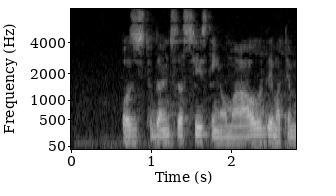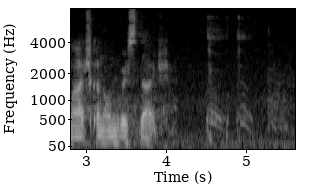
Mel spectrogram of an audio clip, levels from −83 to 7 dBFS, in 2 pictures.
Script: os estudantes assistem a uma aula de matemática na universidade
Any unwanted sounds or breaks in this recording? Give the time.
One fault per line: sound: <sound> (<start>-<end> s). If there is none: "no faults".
sound: cough (4.5-5.1 s)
